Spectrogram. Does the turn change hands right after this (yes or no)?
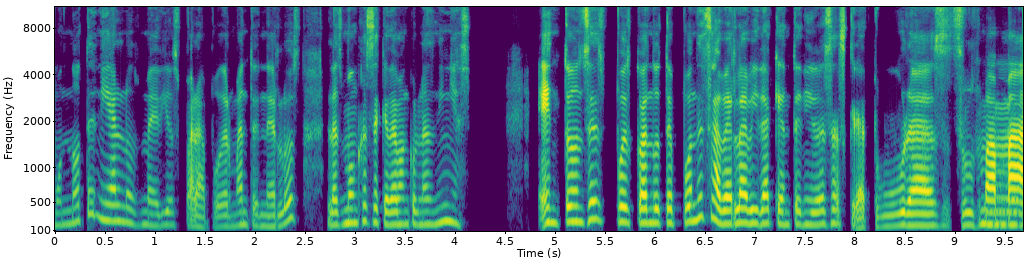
no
